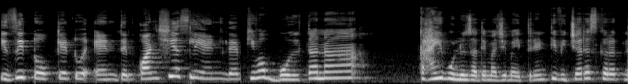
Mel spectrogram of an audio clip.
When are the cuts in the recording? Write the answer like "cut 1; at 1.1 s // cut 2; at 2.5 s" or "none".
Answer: cut 1; at 2.4 s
